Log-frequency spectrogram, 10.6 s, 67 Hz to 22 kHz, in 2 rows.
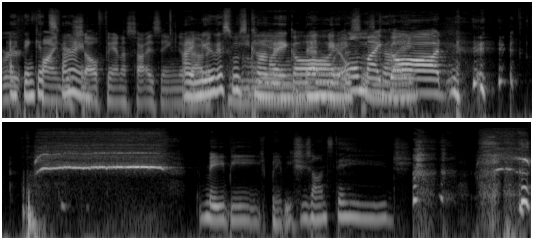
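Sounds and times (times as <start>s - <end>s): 
speech: 0.0s - 4.9s, 7.4s - 10.5s
whistle blast: 5.6s - 7.2s.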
